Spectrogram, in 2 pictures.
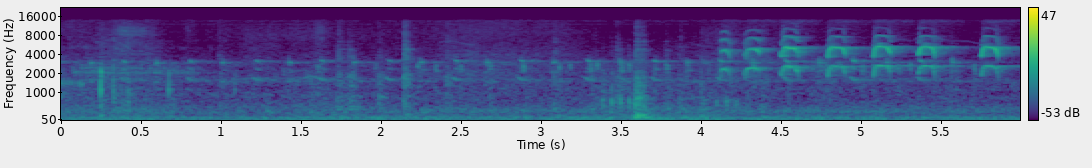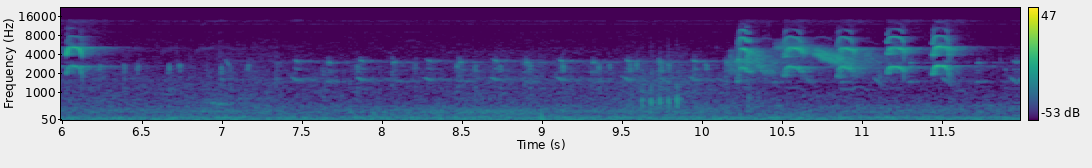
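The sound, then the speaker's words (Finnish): A lesser spotted woodpecker calls in two bursts of rapid, shrill, evenly spaced notes, a high repeated "kee-kee-kee" series, over a faint background of other bird chirps and soft ambient noise. “Kyseessä on pikkutikka, sitä ei sitten muuhun tikkaan kuitenkaan sekoita.”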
